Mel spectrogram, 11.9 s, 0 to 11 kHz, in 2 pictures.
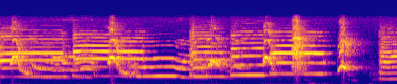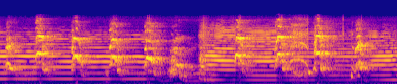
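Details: A 5-year-old female Golden Retriever howls along with a trumpet, her wavering voice straining upward into an unusual high pitch, which the owner thinks is an attempt to match the trumpet's higher notes.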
